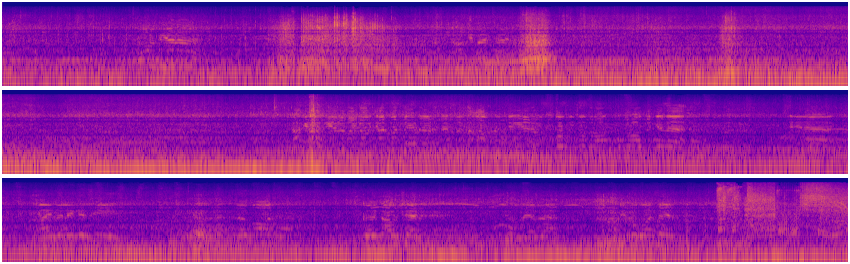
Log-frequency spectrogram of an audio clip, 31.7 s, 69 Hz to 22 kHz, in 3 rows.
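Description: V8 American Saloon stock car's engine running steadily at low revs on a slow lap, with voices talking over it and a few brief sharp sounds standing out.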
